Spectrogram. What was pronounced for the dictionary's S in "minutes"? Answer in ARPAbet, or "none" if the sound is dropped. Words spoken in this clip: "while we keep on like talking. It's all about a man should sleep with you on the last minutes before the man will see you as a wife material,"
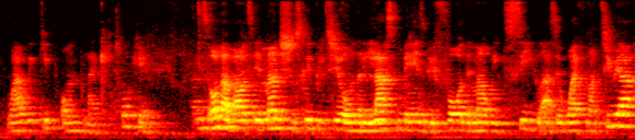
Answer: none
